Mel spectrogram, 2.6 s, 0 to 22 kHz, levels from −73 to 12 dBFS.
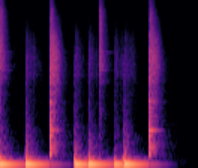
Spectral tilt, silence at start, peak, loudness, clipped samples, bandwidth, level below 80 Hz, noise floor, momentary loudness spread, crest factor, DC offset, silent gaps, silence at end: -4.5 dB/octave; 0 s; -4 dBFS; -15 LUFS; under 0.1%; 19.5 kHz; -14 dBFS; -48 dBFS; 5 LU; 10 dB; under 0.1%; none; 0.5 s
